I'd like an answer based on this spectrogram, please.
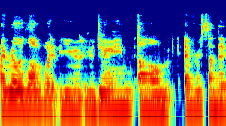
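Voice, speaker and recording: Speaking at a moderate pace with an American accent, a woman holds a fairly low pitch in a monotone, flat intonation. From US, upstate New York. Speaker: academic geographer. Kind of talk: informal talk to a discussion group.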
